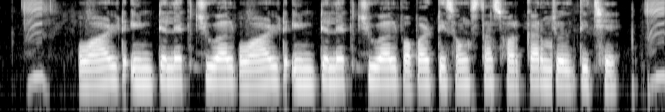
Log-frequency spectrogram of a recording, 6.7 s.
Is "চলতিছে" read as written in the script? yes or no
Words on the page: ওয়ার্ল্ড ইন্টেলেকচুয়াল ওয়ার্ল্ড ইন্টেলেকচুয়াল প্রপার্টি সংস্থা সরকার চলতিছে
yes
